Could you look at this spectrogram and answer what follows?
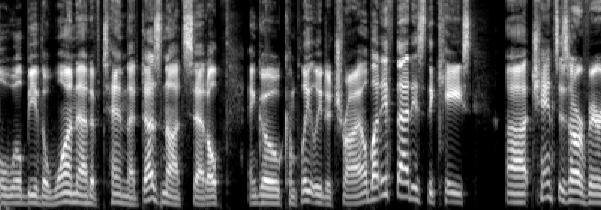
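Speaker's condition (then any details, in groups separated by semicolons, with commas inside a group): No condition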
